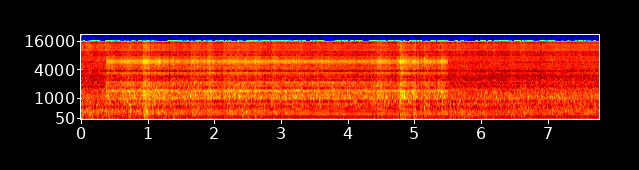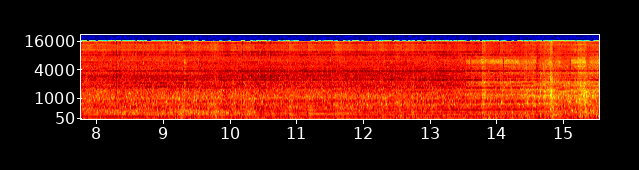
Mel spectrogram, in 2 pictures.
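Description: Honda CBR 600 F3's inline-four engine running steadily at road speed, with wind rushing over the microphone. Near the end its pitch climbs gradually as the bike pulls harder.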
